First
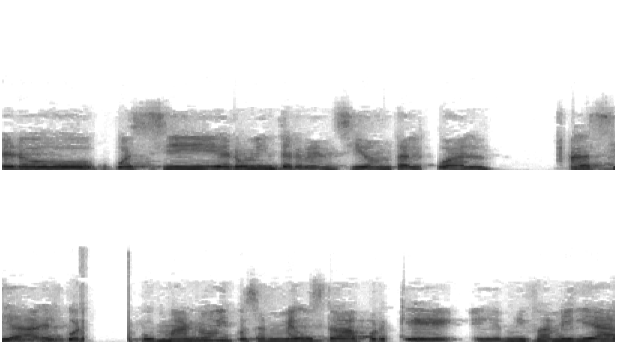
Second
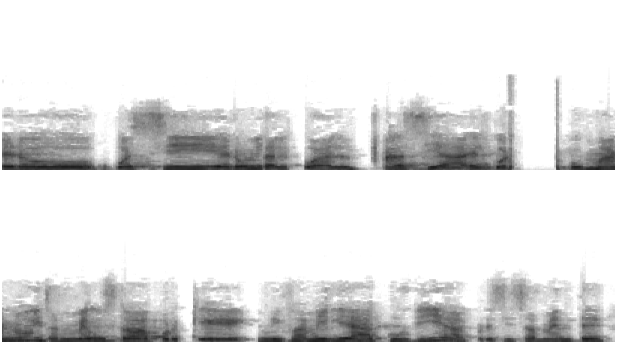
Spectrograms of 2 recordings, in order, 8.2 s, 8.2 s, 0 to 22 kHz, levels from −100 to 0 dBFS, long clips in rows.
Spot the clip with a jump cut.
second; 4 cuts; at 1.7 s, 2.4 s, 4.4 s, 5.8 s

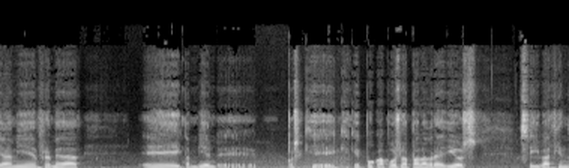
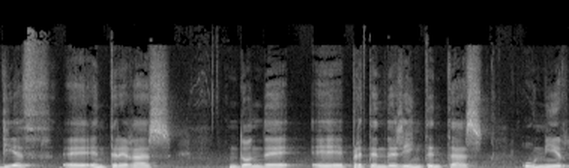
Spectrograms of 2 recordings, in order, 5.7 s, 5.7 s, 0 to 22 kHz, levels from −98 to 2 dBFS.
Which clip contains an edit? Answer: first; 5 cuts; at 1.8 s, 2.2 s, 3.0 s, 3.5 s, 3.9 s

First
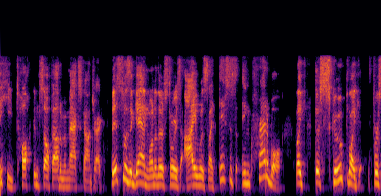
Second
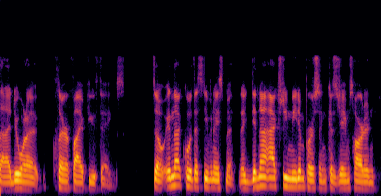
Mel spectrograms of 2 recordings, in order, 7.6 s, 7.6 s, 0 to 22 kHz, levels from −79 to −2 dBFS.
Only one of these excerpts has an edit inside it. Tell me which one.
first; 2 cuts; at 2.1 s, 6.2 s

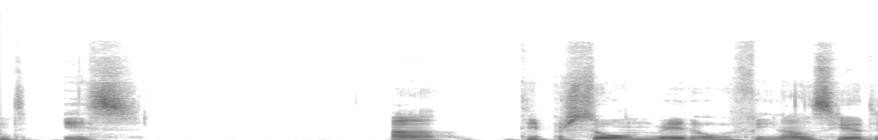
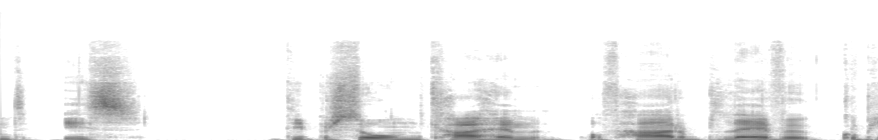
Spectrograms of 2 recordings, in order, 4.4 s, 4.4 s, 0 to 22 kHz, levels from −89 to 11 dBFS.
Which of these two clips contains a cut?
second; 2 cuts; at 1.2 s, 2.1 s

